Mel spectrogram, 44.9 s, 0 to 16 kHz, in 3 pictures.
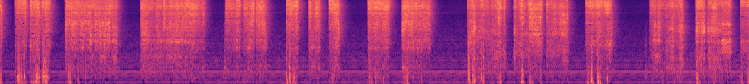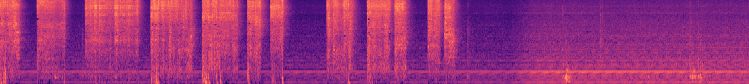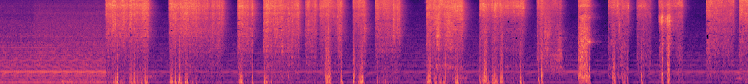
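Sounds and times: compressed air blasts: 0:00.0 - 0:08.7, 0:09.3 - 0:12.4, 0:13.0 - 0:20.8, 0:21.5 - 0:24.2, 0:32.1 - 0:44.9.

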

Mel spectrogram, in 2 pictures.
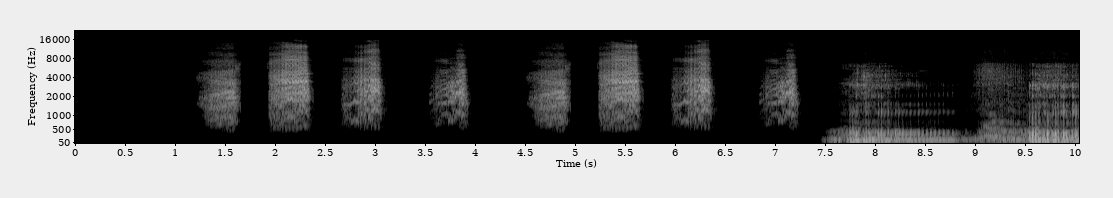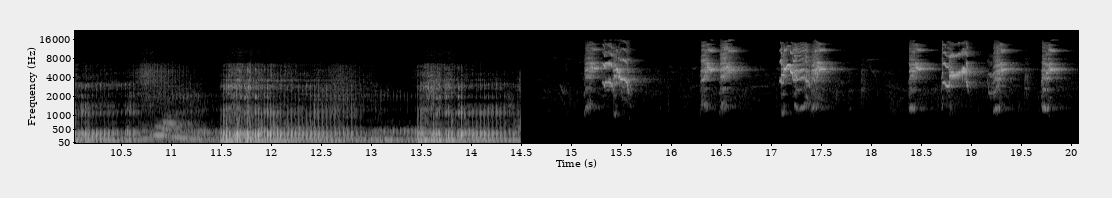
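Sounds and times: big cat roaring: 0:07.5 - 0:14.5.

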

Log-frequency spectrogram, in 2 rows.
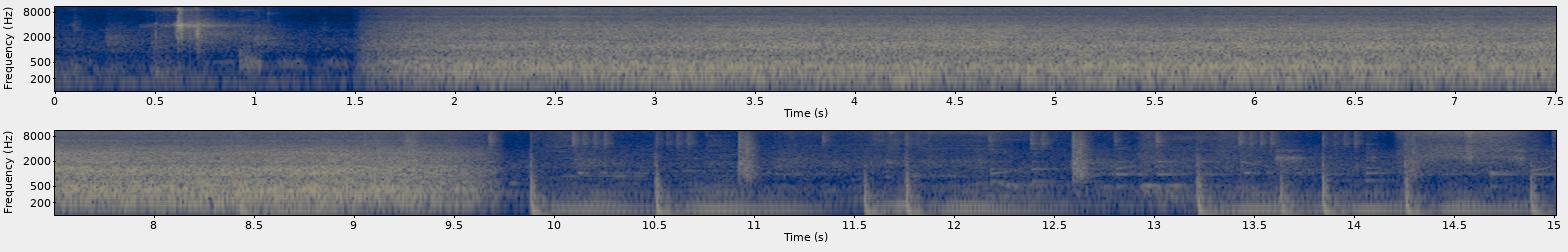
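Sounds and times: gas torch flame hissing: 0:01.6 - 0:09.8, 0:13.5 - 0:15.0.

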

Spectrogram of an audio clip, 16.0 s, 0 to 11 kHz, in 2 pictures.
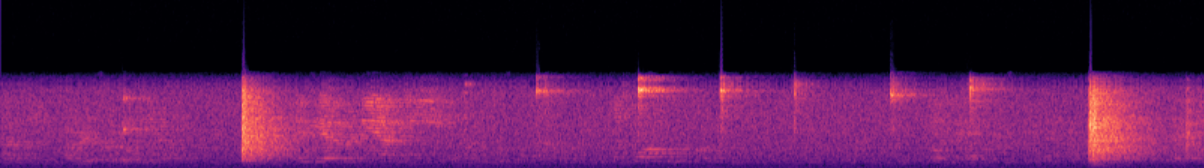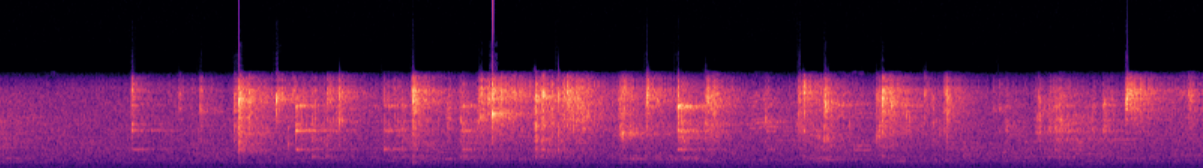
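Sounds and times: metal and glass clinks: 0:08.9 - 0:16.0.

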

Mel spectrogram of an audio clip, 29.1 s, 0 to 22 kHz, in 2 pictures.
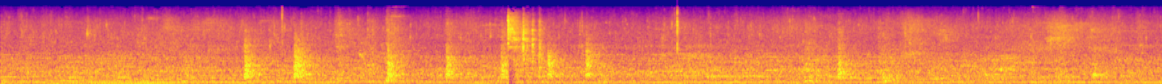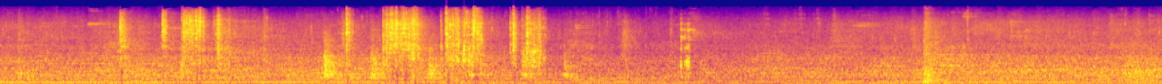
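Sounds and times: knives and fish knocking on metal: 0:06.3 - 0:07.0, 0:16.0 - 0:17.5, 0:23.0 - 0:23.3.

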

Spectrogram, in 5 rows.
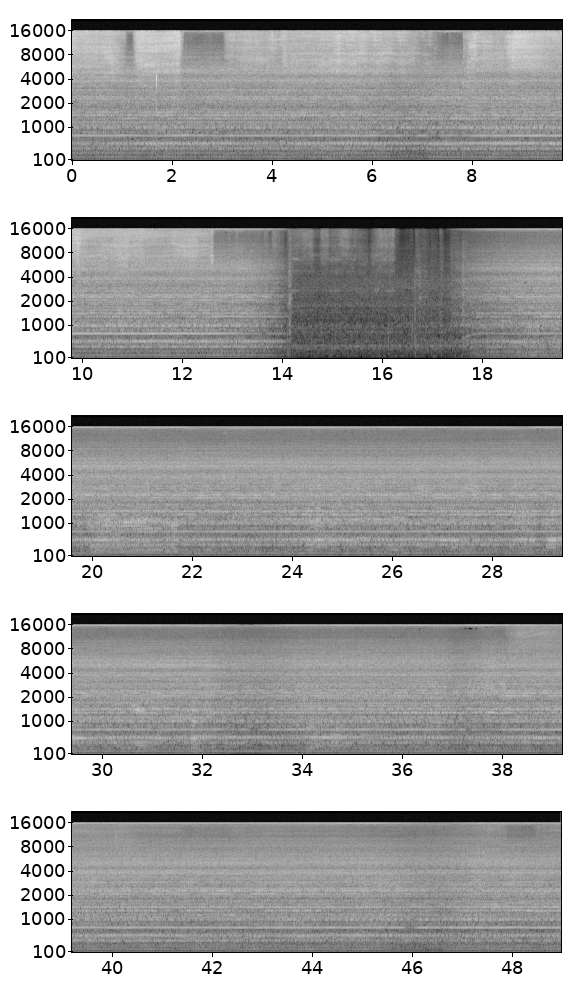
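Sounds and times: wax and cloth rubbing wood: 0:00.0 - 0:02.3, 0:03.0 - 0:07.2, 0:14.1 - 0:16.8
wood lathe motor running: 0:00.0 - 0:14.1.

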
